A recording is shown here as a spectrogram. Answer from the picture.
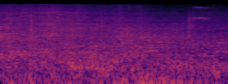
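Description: A car driving fast through flood water on the road, its tyres throwing up spray: a steady rush of splashing water over a low rumble.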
